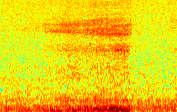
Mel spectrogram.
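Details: Pet dog, female, asleep in a person's lap indoors, snoring: a single drawn-out low rumbling breath with a faint airy hiss above it, lasting about a second in a quiet room.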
